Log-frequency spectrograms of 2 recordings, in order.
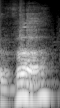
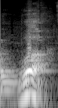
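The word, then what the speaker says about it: ו: say traditions traditions right some jews pronounce the letter as a va or like a v in english and others uh pronounce it like a wha like a w and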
